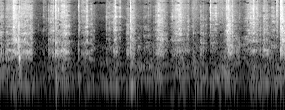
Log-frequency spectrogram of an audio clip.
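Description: A utensil steadily scrapes and stirs carrot and chocolate cake batter in a bowl, producing continuous rhythmic rubbing and clinking strokes up close, with no voices.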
